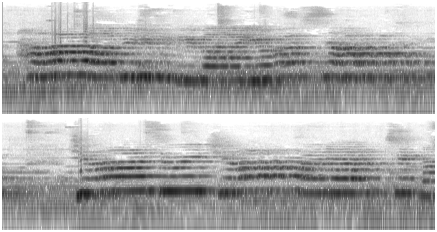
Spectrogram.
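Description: A woman singing a song in long held notes that glide between pitches; a new, louder phrase begins about five seconds in.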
